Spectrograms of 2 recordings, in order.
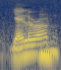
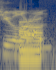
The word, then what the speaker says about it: Euleron: sort of steps up and goes, excuse me, I missed your name, but we may be in Euleron? Or, Yaleron? I always get that name wrong. It's Euleron.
